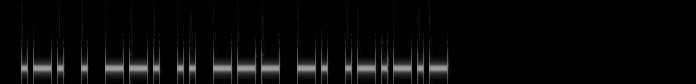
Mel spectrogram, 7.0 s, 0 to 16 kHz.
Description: Morse code, heard as a keyed tone, about 19 wpm, 700 Hz. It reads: REGION.
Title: Sentences from Top 1500 Words 20wpm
